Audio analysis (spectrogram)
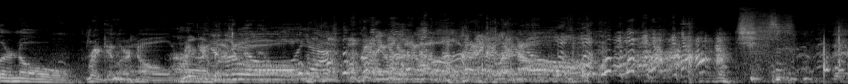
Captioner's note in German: Gelächter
